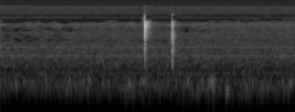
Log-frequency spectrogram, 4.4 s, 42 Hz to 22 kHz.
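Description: Two short button clicks about half a second apart, from keys being pressed on a Tecsun PL-360 (CountyComm GP-5DSP) pocket shortwave radio as it is switched off, over otherwise near-silent room tone.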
